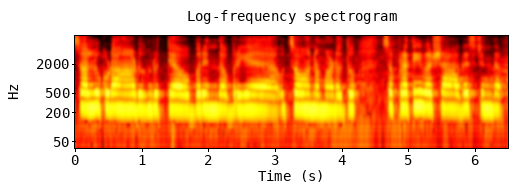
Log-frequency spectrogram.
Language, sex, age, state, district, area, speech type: Kannada, female, 18-30, Karnataka, Davanagere, urban, spontaneous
